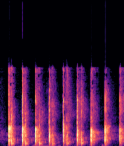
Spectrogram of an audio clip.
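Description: Hands clapping in a steady rhythm, about four claps a second, nine or so sharp claps in a row.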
